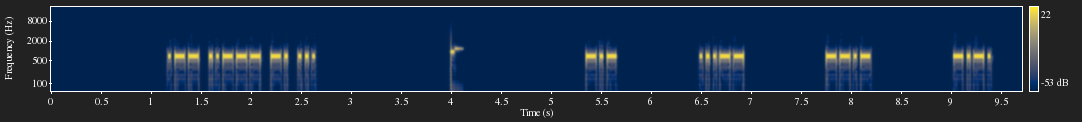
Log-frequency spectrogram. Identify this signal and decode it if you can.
Morse code, heard as a keyed tone, about 36 wpm, spaced as for 15 wpm, 700 Hz. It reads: W2NS K3QC
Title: USA Call Signs - 8x Character Spacing - 35wpm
